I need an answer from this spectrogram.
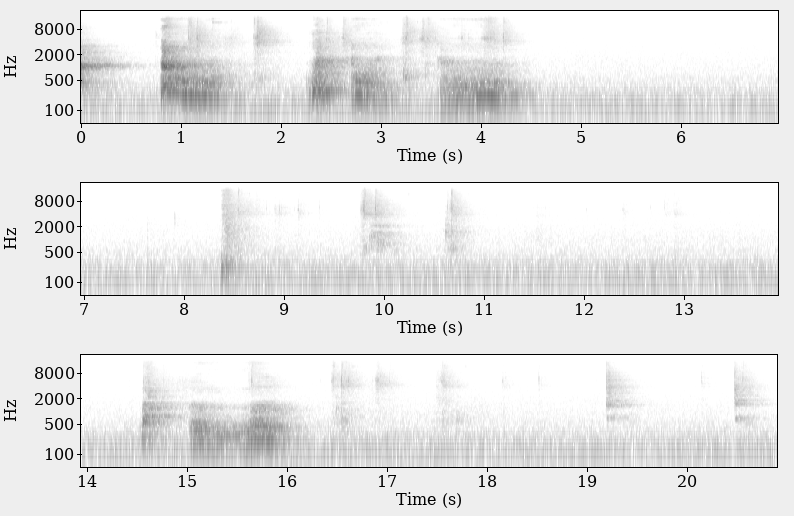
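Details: Shiba Inu puppy in its first week at a new home, playing with a paper roll: bursts of short yappy barks and growly grumbles in clusters, with quiet gaps and rustling thumps between.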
